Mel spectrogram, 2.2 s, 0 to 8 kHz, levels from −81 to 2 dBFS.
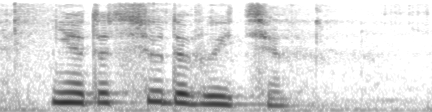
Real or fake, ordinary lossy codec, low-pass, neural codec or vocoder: fake; none; 7.2 kHz; codec, 16 kHz, 16 kbps, FunCodec, trained on Chinese and English, 50 frames a second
